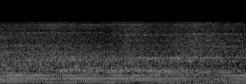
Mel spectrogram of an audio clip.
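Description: Magical 'orbing' teleport sound effect: a shimmering whoosh over sustained background music.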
